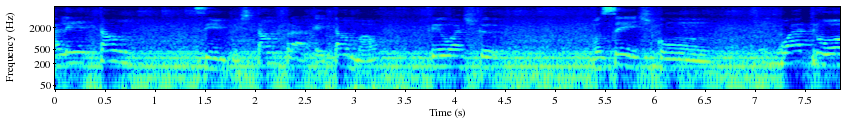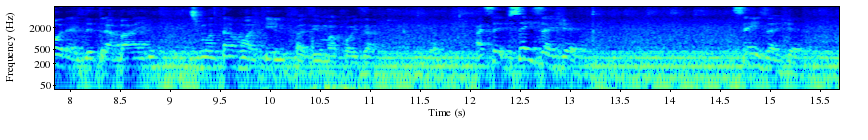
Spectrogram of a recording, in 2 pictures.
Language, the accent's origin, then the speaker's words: Portuguese; Angola; não, eu sou angolano, também estudei, também sei, vou opinar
